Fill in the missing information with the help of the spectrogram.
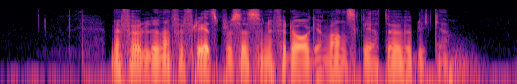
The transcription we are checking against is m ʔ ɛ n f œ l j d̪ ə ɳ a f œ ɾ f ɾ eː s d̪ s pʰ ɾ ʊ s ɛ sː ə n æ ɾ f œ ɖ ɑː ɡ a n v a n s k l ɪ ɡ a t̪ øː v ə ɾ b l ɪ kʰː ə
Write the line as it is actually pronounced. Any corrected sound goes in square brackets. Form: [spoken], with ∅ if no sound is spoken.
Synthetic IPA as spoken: m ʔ ɛ n f œ l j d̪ ə ɳ a f œ ɾ f ɾ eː [∅] d̪ s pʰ ɾ ʊ s ɛ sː ə n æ ɾ f œ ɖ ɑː ɡ [ə] n v a n s k l ɪ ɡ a t̪ øː v ə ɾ b l ɪ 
